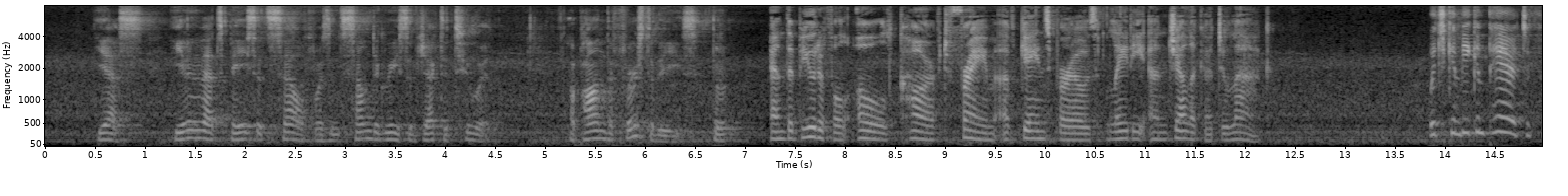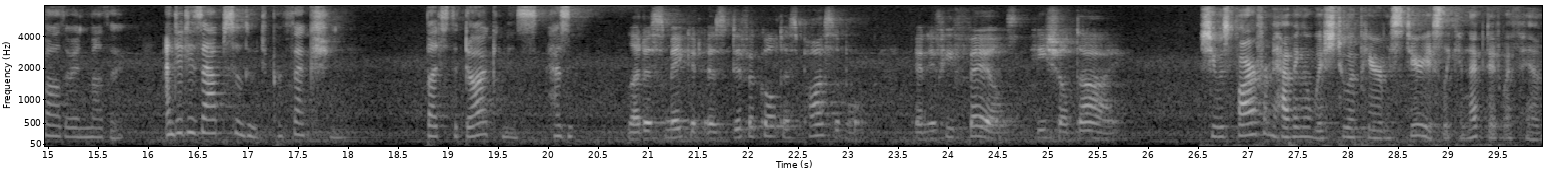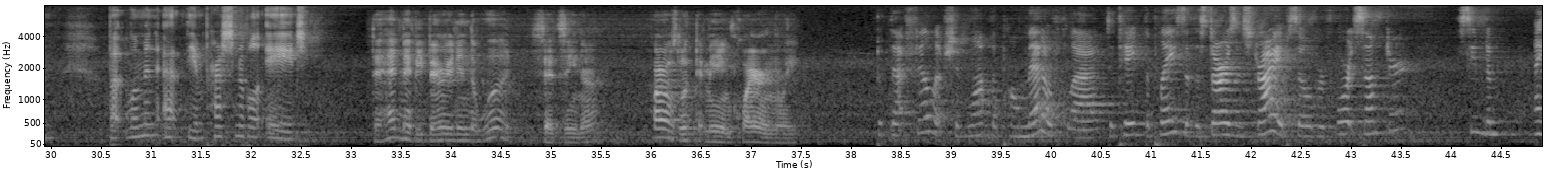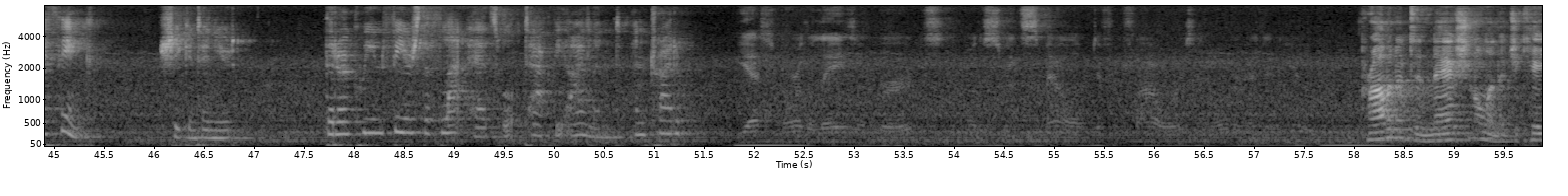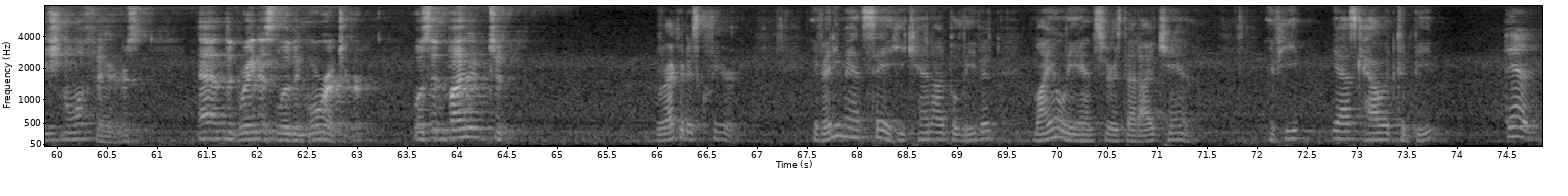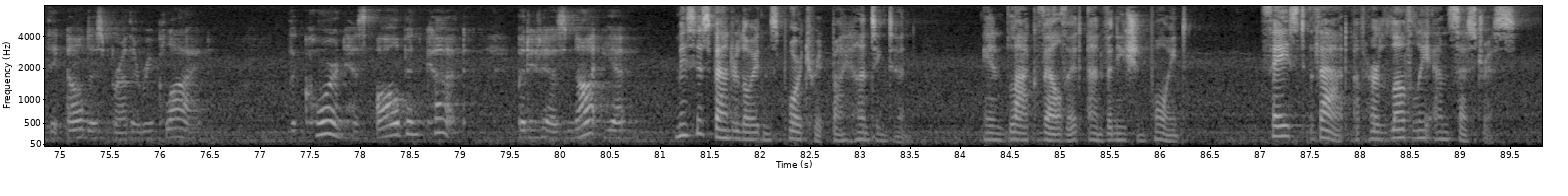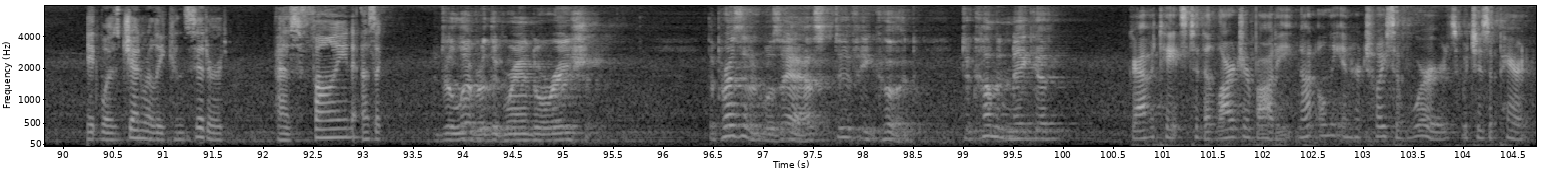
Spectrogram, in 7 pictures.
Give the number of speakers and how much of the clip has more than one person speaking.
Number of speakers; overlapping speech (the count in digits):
10, no overlap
